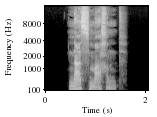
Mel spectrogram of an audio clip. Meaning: present participle of nassmachen
- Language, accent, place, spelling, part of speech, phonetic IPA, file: German, Germany, Berlin, nassmachend, verb, [ˈnasˌmaxn̩t], De-nassmachend.ogg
